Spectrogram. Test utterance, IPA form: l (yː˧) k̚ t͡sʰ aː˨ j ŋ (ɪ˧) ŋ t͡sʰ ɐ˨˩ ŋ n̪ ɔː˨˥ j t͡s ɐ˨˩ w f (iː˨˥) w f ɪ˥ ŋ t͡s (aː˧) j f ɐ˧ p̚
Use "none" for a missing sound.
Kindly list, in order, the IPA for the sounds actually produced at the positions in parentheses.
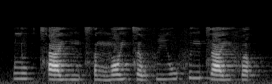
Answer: uː˧, ɪ˨˩, iː˨˥, aː˧

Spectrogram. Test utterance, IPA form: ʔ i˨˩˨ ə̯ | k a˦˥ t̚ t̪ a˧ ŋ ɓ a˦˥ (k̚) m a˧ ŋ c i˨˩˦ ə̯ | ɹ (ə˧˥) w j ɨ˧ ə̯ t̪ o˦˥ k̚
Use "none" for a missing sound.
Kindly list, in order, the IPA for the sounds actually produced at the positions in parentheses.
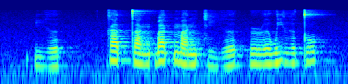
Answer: k̚, ə˧˥

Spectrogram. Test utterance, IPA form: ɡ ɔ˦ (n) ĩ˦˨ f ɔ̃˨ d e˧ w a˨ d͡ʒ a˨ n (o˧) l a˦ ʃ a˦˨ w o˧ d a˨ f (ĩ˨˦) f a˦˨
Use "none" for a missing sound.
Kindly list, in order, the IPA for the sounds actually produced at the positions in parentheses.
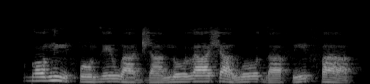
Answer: n, o˧, ĩ˨˦

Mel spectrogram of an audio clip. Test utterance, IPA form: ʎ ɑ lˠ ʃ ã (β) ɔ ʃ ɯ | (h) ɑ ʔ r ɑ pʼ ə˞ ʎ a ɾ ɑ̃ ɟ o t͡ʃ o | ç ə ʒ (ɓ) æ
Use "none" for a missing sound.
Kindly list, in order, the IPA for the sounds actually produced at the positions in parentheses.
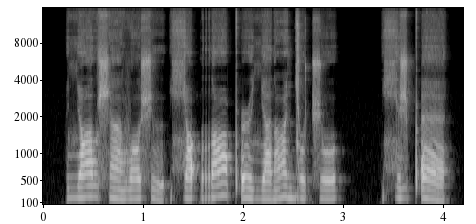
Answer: v, ç, pʼ

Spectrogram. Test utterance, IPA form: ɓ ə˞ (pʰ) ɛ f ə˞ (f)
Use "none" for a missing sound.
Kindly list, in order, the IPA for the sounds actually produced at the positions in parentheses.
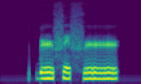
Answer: f, none

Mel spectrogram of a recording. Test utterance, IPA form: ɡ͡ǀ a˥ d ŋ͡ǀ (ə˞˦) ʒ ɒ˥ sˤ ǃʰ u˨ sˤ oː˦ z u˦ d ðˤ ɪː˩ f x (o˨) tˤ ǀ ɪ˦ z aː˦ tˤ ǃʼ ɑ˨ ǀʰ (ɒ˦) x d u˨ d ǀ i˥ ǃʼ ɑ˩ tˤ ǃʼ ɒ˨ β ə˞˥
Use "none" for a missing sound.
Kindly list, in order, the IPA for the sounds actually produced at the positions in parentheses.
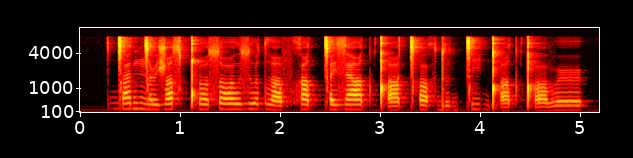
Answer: ə˞˨, o˦, ɒ˦

